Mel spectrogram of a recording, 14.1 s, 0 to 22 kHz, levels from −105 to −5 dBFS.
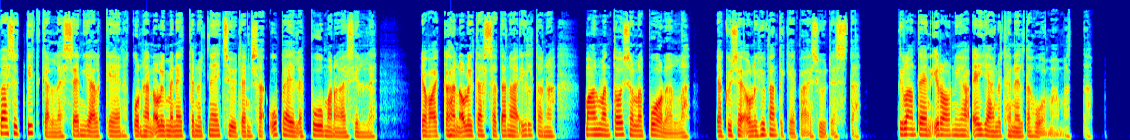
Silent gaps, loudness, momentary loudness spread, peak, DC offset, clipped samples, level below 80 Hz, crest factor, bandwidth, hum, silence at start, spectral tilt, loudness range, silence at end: none; -17 LUFS; 10 LU; 0 dBFS; under 0.1%; under 0.1%; -58 dBFS; 18 dB; 16.5 kHz; none; 0 s; -4.5 dB/octave; 3 LU; 0.5 s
